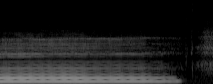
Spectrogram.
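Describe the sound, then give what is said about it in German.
A single low, steady hum held loud for nearly three seconds on one exhaled breath, like a bee's buzz, during the Bhramari (bee) yoga breathing exercise, then trailing off into a brief soft breath noise. “Atmest summend aus.”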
